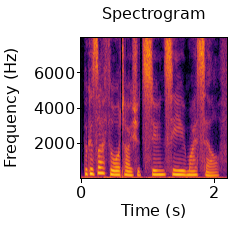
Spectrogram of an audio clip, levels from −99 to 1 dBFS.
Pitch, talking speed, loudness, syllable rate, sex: 220 Hz, 245 wpm, -18 LUFS, 5.7 syllables/s, female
